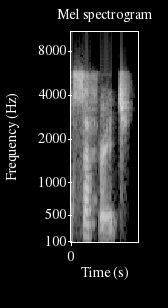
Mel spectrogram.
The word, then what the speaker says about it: suffrage: vote however that word if you look at it sfff and then rage is not really how we pronounce it we pronounce it more as if the word with suff ridge ridge like in the top of a hill suffrage so that's a one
